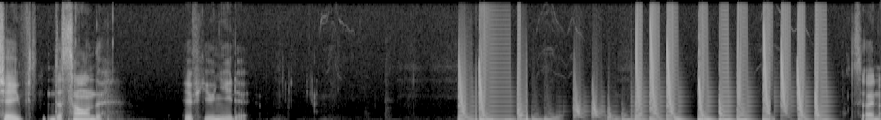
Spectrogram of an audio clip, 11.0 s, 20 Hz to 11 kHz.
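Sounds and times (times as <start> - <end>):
synthesizer repeated low notes: 5.8 - 10.7.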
